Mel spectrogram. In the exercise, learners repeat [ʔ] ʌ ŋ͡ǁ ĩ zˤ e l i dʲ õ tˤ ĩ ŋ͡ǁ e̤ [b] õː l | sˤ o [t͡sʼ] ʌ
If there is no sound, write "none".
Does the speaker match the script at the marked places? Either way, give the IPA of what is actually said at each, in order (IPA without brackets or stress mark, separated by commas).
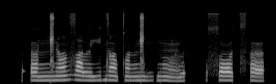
ʔ, ɡ, t͡sʰ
